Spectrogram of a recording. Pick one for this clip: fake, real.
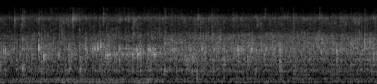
real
